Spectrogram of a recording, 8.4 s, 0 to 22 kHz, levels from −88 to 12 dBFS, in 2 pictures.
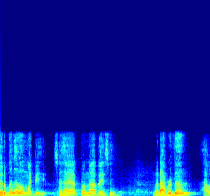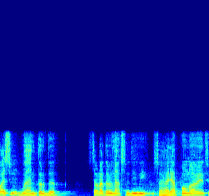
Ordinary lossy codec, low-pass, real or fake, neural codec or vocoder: AAC, 48 kbps; 7.2 kHz; fake; codec, 16 kHz, 0.5 kbps, X-Codec, HuBERT features, trained on balanced general audio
